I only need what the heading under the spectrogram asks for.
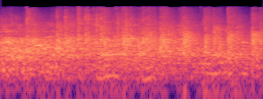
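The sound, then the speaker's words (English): A dense, steady wash of crowd noise from onlookers gathering on a weekday: many voices murmuring together with scattered clapping, loud and unbroken for a few seconds, no single voice standing out. “You know, you're drawing a hell of a crowd for a weekday.”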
